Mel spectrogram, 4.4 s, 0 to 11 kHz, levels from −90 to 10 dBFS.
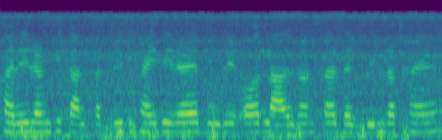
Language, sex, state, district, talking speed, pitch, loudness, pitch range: Hindi, male, Chhattisgarh, Raipur, 215 wpm, 210 Hz, -16 LUFS, 205-215 Hz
